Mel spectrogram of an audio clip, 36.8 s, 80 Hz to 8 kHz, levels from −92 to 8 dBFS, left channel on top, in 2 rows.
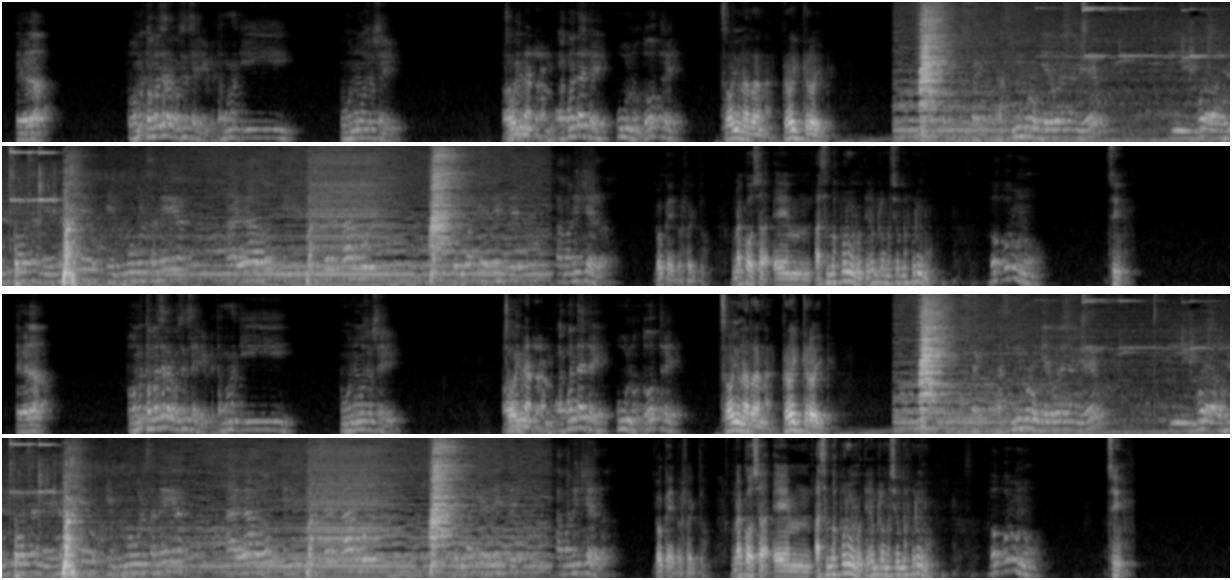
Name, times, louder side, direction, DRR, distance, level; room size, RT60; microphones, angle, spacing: voice 1, 0.2-0.7 1.9-4.3 5.1-5.9 7.5-10.1 13.9-16.5 17.5-21.2 21.8-24.1 25.1-26.2 26.7-27.5 33.2-34.0, equal, 30° right, 7.3 m, -33 dB
voice 2, 7.5-8.3 10.8-12.5 28.2-29.0 29.4-32.4 35.0-35.3, right 3 dB, 75° right, 1.2 m, -26 dB
sound 1, 13.4-16.5 18.3-27.3, right 1 dB, ahead, 1.2 m, -28 dB
sound 2, 14.1-19.2, left 3 dB, 30° left, 3.4 m, -34 dB
26.5 x 12.0 x 4.0 m
head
